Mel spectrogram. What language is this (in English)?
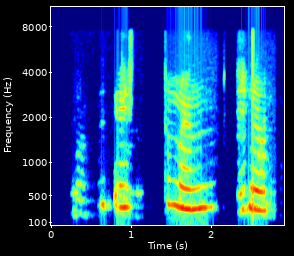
Icelandic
